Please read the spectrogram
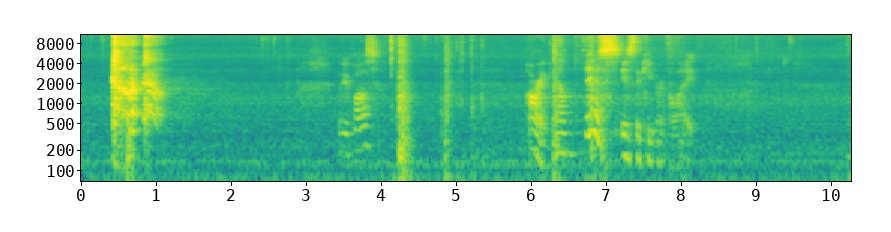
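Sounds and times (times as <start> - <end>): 
person coughing: 0.4 - 1.2
speech: 3.5 - 4.3, 6.0 - 8.3.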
